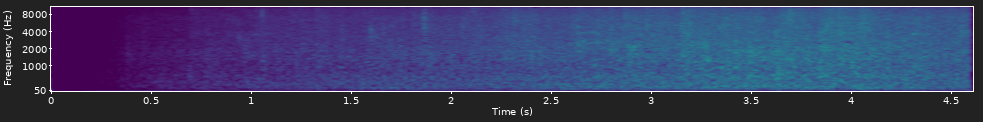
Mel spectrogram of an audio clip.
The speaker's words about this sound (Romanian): Plouă de două zile.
